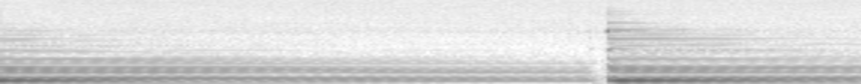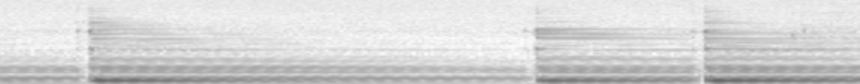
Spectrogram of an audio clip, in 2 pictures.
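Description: Low E string of a guitar plucked for tuning: a sustained, ringing low note struck four more times at uneven intervals, each pluck decaying slowly, close and alone.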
